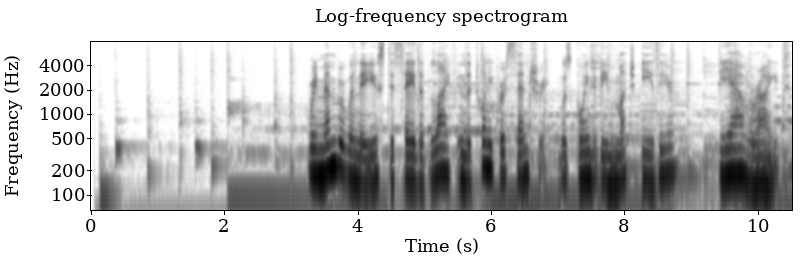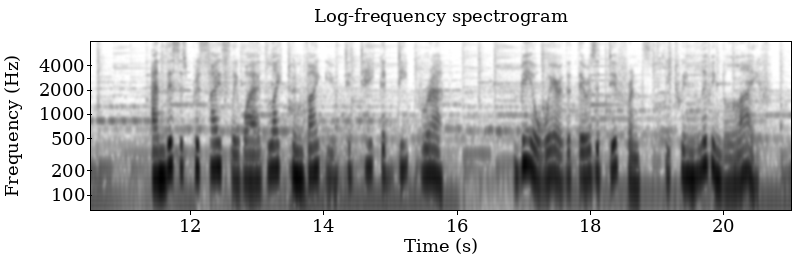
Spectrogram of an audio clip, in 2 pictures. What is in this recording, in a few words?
English Web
